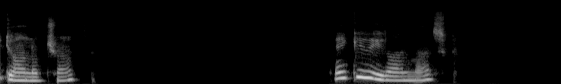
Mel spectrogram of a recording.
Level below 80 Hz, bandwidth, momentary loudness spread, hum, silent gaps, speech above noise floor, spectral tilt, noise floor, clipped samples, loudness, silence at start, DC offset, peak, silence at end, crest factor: -74 dBFS; 10 kHz; 19 LU; none; none; 67 dB; -7.5 dB/octave; -89 dBFS; under 0.1%; -23 LUFS; 0 s; under 0.1%; -8 dBFS; 1.2 s; 18 dB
